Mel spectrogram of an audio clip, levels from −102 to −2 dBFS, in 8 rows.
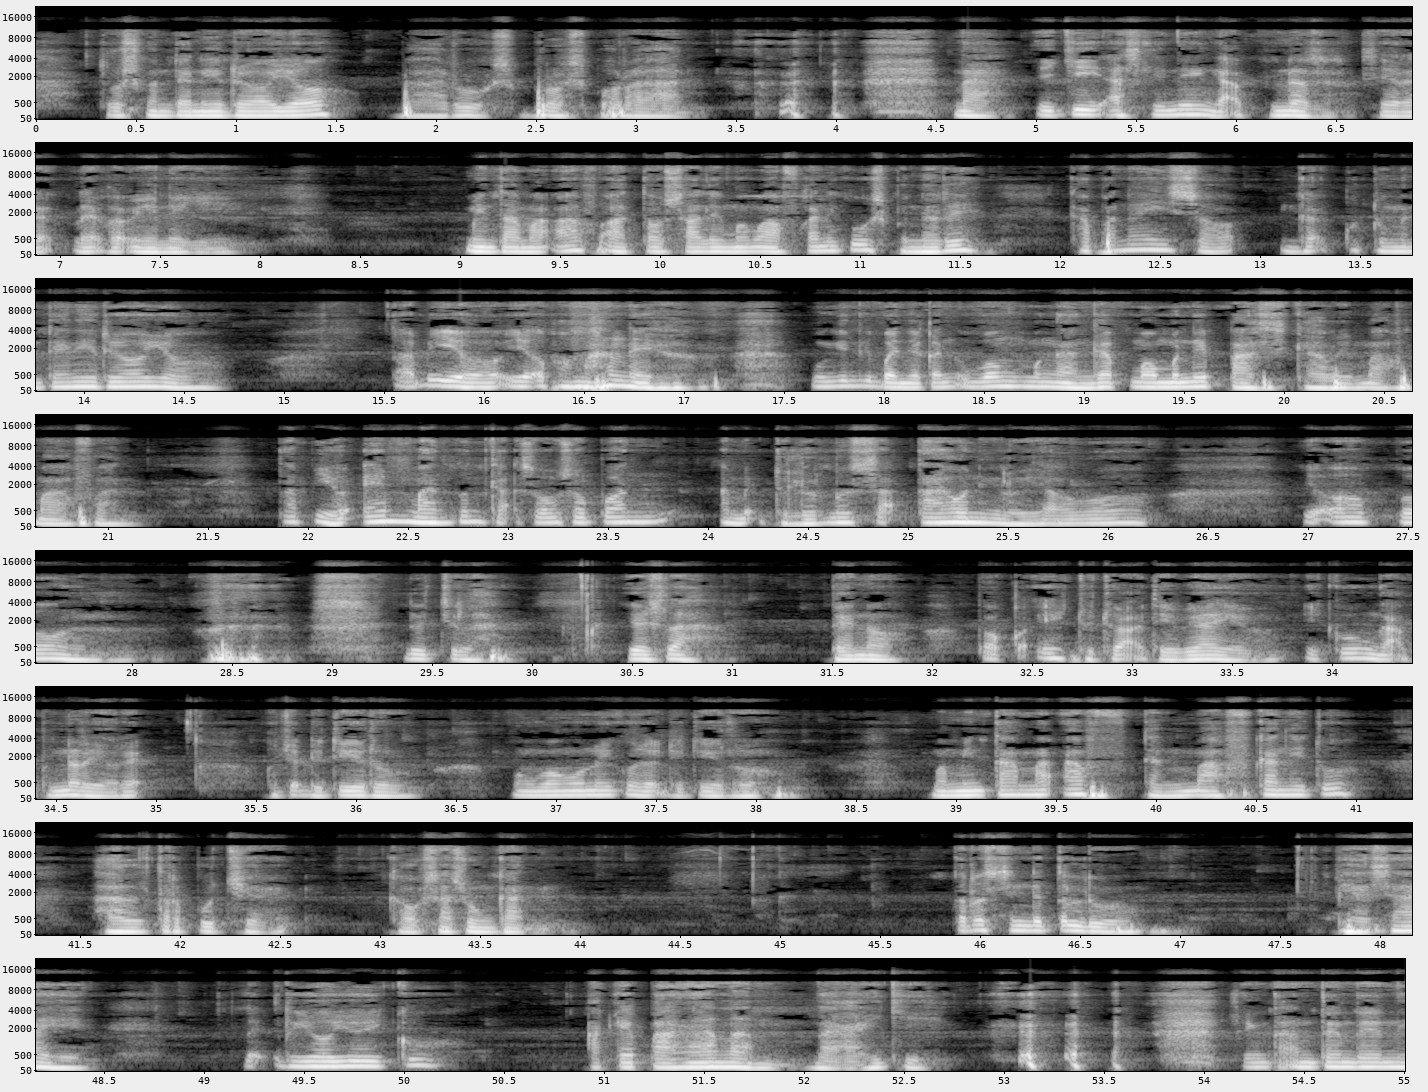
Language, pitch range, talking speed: Indonesian, 110-135 Hz, 110 wpm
